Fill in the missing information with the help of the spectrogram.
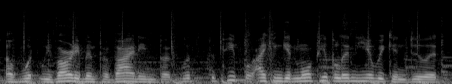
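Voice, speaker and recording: Middle-aged man as a rapid-fire podcast host, rambling and chatty, faint music behind. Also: mid-range voice. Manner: chatty and rambling, with self-corrections and quick follow-up questions. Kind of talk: casual interview chat.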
